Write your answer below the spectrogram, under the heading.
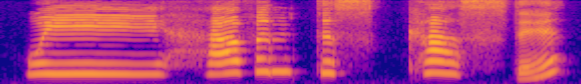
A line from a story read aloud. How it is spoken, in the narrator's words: Aziraphale says slowly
